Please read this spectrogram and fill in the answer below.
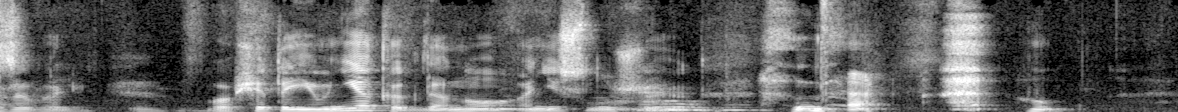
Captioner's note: laughing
